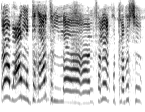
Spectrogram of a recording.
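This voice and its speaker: A man playing a very high-pitched Egyptian stoner. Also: rapid-fire, bright, forceful tone, full character voice. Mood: stoned, baffled. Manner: stoner talk, befuddled and repetitive. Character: muddled, stoned male hashish smoker, insistent and baffled. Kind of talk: comic sketch acting. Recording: faint noise with insect ambience.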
